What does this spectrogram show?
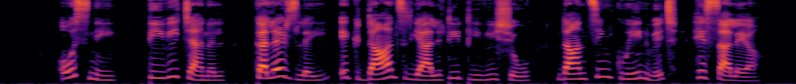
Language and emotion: Punjabi, neutral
